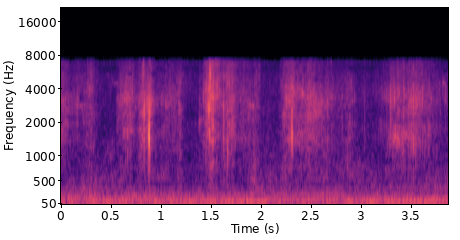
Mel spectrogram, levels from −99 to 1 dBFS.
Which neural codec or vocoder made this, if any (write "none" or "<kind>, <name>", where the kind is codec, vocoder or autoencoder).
none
